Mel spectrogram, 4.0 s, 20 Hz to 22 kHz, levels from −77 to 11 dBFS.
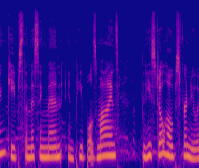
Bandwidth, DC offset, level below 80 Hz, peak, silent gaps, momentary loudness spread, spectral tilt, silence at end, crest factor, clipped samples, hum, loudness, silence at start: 17.5 kHz; under 0.1%; -58 dBFS; -10 dBFS; none; 7 LU; -5.5 dB/octave; 0 s; 14 dB; under 0.1%; none; -23 LUFS; 0 s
